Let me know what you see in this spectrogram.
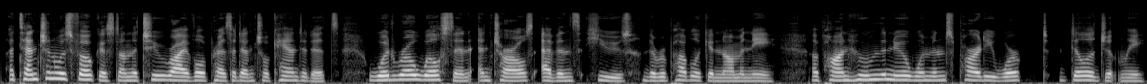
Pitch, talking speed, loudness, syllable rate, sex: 185 Hz, 135 wpm, -17 LUFS, 5.2 syllables/s, female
